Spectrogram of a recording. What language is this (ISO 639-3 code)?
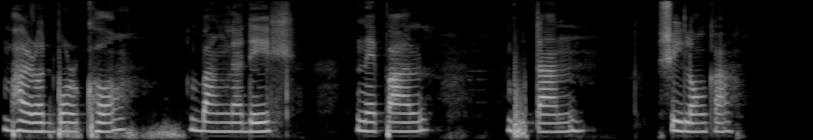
asm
